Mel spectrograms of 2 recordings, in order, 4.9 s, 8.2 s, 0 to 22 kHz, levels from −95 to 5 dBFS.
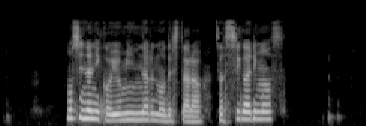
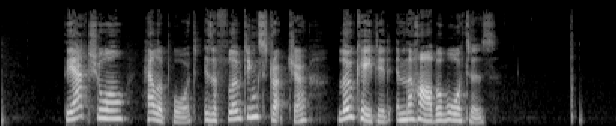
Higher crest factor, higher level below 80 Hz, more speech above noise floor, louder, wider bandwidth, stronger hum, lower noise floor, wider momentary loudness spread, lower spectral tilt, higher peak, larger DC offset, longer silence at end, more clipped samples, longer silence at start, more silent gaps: about the same, 20 dB vs 20 dB; second, -74 dBFS vs -62 dBFS; about the same, 63 dB vs 63 dB; second, -24 LUFS vs -19 LUFS; second, 11.5 kHz vs 15.5 kHz; neither; first, -86 dBFS vs -82 dBFS; second, 9 LU vs 12 LU; about the same, -4.5 dB/octave vs -5 dB/octave; second, -6 dBFS vs -2 dBFS; neither; first, 1.15 s vs 0.6 s; neither; about the same, 0.9 s vs 0.9 s; neither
